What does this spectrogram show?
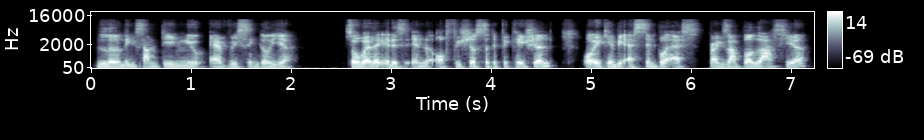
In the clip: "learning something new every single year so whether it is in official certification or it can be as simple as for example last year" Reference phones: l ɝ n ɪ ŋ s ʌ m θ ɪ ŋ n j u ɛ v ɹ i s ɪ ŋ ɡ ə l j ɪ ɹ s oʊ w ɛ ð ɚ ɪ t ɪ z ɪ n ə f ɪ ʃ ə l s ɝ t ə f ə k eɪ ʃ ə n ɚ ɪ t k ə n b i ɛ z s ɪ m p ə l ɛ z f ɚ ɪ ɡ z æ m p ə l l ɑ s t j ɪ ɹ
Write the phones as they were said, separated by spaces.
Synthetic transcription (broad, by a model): l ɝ n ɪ ŋ s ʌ m t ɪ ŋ n j u ɛ v ɹ i s ɪ ŋ ɡ ə l j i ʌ s oʊ w ɛ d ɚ ɪ t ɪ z ɪ n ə f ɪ ʃ ə l s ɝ t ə f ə k eɪ ʃ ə n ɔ ɪ t k ə n b i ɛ s ɪ m p ə l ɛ s f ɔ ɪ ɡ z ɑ m p ə l l ɑ s t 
